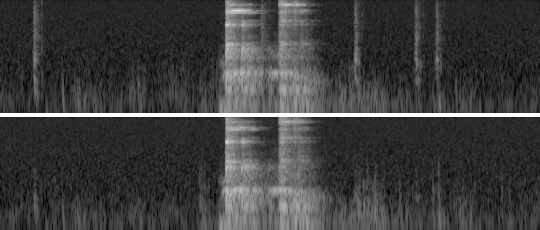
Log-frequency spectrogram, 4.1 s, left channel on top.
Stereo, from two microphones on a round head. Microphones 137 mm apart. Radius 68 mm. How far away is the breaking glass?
About 2.5 m.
